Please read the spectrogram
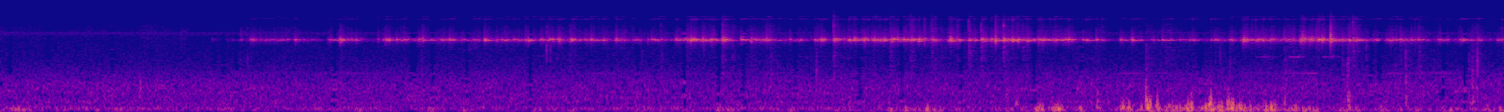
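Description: Insect buzzing: one steady, high, unbroken drone that starts abruptly about a second in. Low rumbles come in underneath it later on.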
